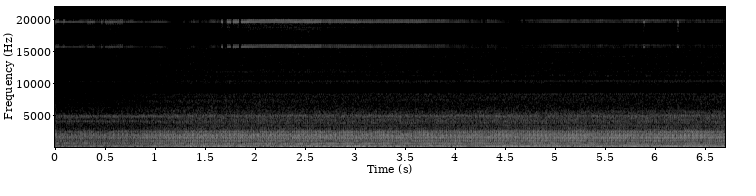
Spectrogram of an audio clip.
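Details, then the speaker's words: First-generation Kia Soul EV, heat pump repair: steady electric hum with soft low whir and faint fan rush, even and unchanging, heard outside at the front; heat pump compressor running normally and warming. "aha yes so if you can hear that that's a heat pump compressor"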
